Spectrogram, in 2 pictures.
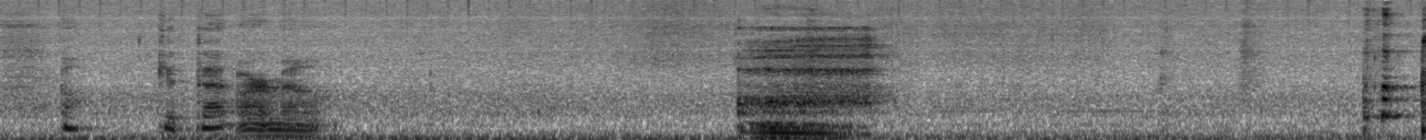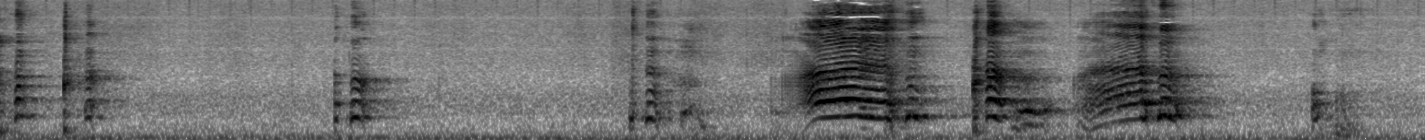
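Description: A baby coos and squeals up close.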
